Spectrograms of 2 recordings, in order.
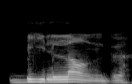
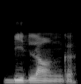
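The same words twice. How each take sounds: First: "bilingue" said slowly, nasal in as "un"; slow model word. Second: Said in the usual way. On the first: Shown as a demonstration. Teacher slowly modelling "bilingue" to the student. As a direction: draw out "bilingue", nasal un in the middle. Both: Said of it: "on va prononcer".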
